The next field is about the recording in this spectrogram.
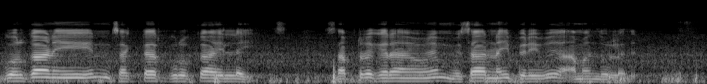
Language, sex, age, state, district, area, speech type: Tamil, male, 60+, Tamil Nadu, Dharmapuri, rural, read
